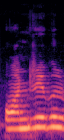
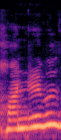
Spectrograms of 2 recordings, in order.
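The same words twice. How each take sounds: First: ऑनरेबल said with a silent h, starting on the o; correct pronunciation. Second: हॉनरेबल said with a clear h sound at the start; wrong pronunciation. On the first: Teacher to students, showing the right way: ऑनरेबल without h. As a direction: open ऑनरेबल straight on the vowel, no h. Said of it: "ऑनरेबल बोलते हैं". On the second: Teacher to students, showing the wrong way: हॉनरेबल with h. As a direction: pronounce हॉनरेबल with a voiced h before the o. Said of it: "हॉनरेबल तो बोलते नहीं है". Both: Shown as a demonstration.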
